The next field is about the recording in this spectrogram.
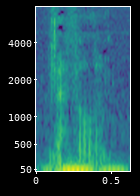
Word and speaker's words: Nephilim: I think I'm saying that correctly. – Nephilim, yeah.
